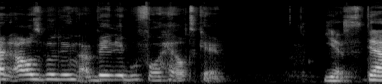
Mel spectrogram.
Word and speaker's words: Ausbildung: I need to pronounce this in the way Germans pronounce it. Ausbildung.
